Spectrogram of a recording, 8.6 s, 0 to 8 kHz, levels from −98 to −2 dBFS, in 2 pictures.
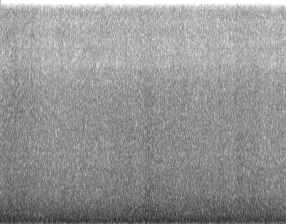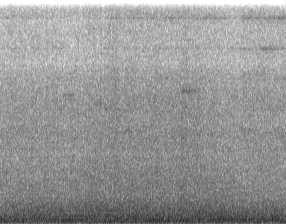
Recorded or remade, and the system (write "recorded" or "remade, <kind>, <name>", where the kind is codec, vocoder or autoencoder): recorded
